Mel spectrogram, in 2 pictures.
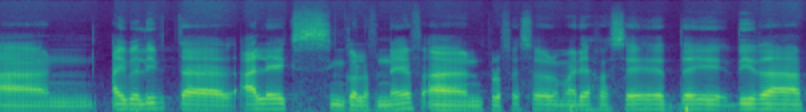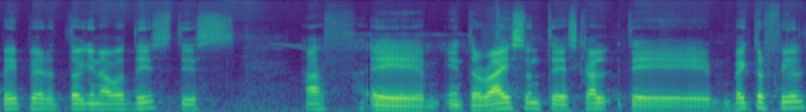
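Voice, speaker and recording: This man's delivery is fairly slow, his intonation fairly even and his pitch medium. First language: not English. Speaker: physicist presenting a talk. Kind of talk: conference Q&A. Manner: halting.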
